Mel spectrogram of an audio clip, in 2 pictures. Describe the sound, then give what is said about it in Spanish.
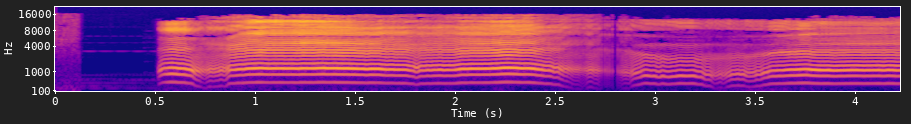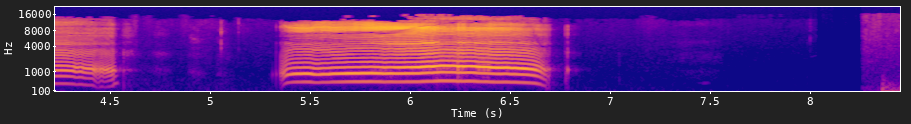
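An infant cries eerily in long, wavering wails from a hut in a remote Indigenous community of the Aztec empire in Mexico, first a sustained sob, then choppy broken cries, a pause, and one more drawn-out wail. The crying is loud, with no talking. “El tétrico llanto infantil despertó a los pobladores de aquella apartada comunidad indígena del imperio azteca, que alarmados corrieron hacia la choza donde provenían los lloriqueos.”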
